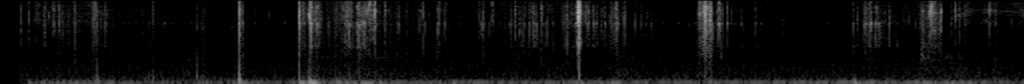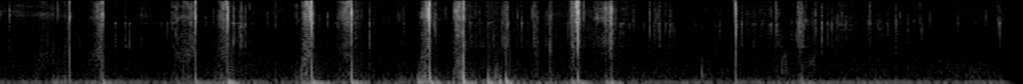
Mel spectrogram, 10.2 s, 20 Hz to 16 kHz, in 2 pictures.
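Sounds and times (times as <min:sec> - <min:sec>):
metal watchstrap rattling: 0:01.5 - 0:03.7, 0:04.3 - 0:09.9.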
